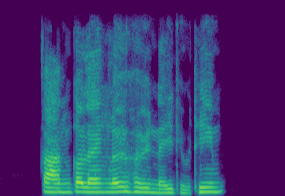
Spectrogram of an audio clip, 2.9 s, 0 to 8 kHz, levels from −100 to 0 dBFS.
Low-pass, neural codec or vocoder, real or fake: 7.2 kHz; vocoder, 44.1 kHz, 128 mel bands, Pupu-Vocoder; fake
